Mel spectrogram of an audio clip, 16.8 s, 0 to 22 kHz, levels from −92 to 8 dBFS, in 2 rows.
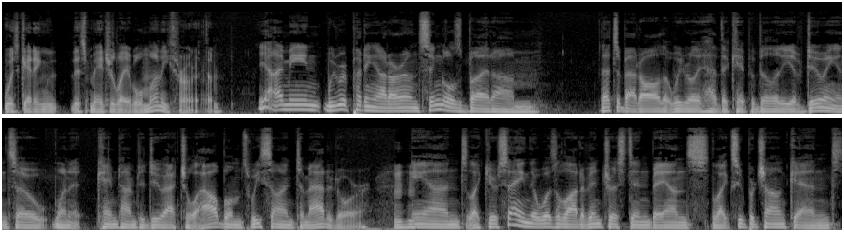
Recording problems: squashed, flat; somewhat

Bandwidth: 15 kHz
